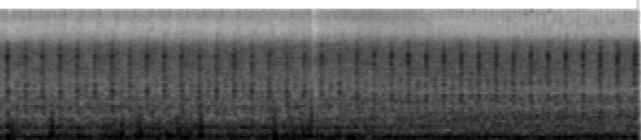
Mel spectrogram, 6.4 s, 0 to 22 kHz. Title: VK56DE engine knocking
